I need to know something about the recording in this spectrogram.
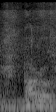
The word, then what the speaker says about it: Baruch: How do I know that kamatz is an ah sound, not an or sound? Because if this were a short kamatz, it has to be a closed syllable. A resh is one of the 5 letters with the 4 laryngeals that cannot be doubled. So there's no dagesh hazak there. There's no shvanach and niteresh. This syllable is strictly open.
